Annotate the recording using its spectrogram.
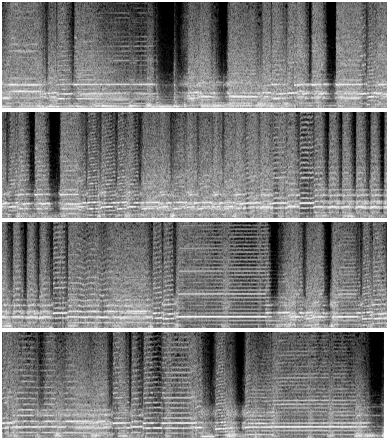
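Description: Hohner Marine Band diatonic harmonica in C played in second position, improvising bent, wailing G blues lines over a blues guitar backing track. It is played into a homemade microphone built from an old telephone handset.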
